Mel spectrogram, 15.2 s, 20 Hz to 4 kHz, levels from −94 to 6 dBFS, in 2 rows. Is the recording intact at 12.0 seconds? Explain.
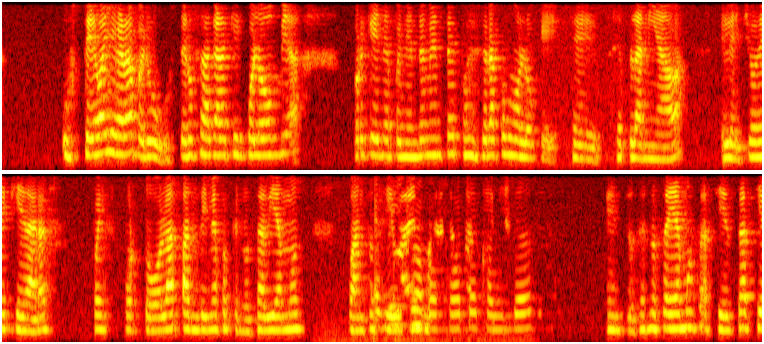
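No. From 11.54 to 12.71 s the speech is suppressed in double talk: the level sinks by around 25 dB at its deepest, affecting about a second in all. Most likely the echo canceller couldn't separate the talker from returning loudspeaker echo while both sides spoke, so it turned both down. On a waveform the envelope sinks; a spectrogram shows faint bands, already bounded at the call path's 4 kHz ceiling.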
